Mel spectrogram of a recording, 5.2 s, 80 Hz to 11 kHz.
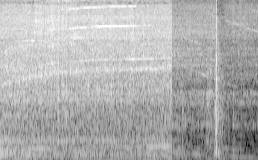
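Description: Loud, steady whine of a power saw cutting wood at a 60-degree bevel for a wooden Shut the Box dice game, running continuously for about three seconds before cutting off, followed by a few faint clatters.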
